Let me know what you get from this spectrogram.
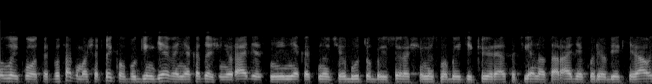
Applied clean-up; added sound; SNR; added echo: neural mask model Resemble Enhance denoiser.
